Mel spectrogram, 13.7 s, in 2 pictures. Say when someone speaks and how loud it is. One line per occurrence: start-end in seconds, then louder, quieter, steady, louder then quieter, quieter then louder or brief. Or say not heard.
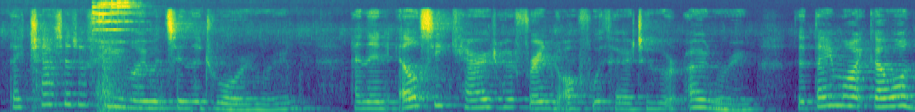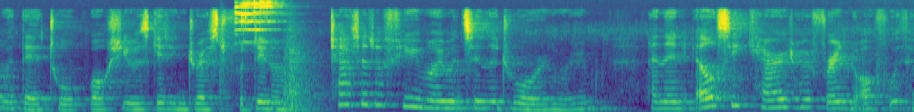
0.0-13.6 steady.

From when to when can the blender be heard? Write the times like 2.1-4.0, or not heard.
not heard.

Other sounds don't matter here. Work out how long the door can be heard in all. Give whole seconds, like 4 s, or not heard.
2 s.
